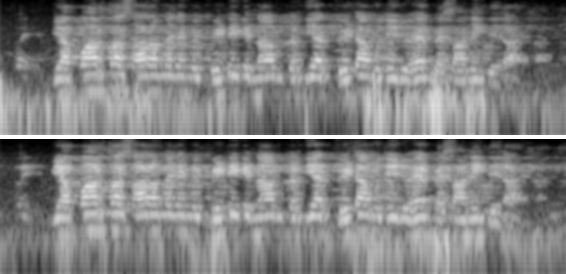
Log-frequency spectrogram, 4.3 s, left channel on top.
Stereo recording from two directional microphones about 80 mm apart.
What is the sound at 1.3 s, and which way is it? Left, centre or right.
Speech, centre.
